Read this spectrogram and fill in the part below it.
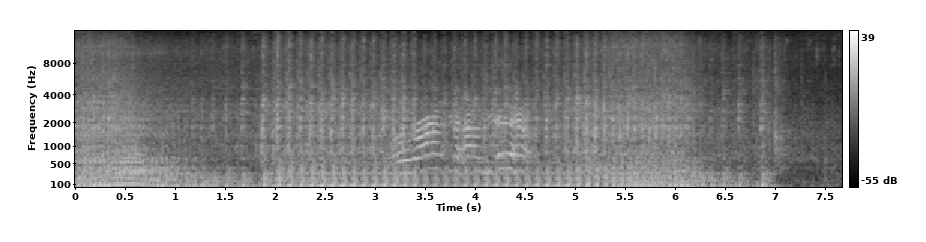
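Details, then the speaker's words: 1977 Honda Hondamatic barn find, not started in years, choke on, fuel flowing: uneven cranking chuffs about three a second catch into a rough brief run then die away; brief start then stall, carbs need adjusting. "She's trying. She really is trying. Oh, she's so close, so close."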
